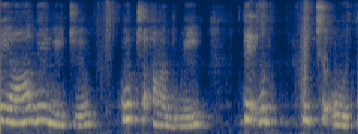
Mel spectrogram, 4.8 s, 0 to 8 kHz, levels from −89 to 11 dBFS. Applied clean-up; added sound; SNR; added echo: neural separator model SepFormer DNS4.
